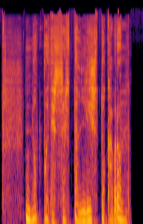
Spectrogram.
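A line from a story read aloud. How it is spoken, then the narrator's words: Murmur. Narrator (Spanish): murmuró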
